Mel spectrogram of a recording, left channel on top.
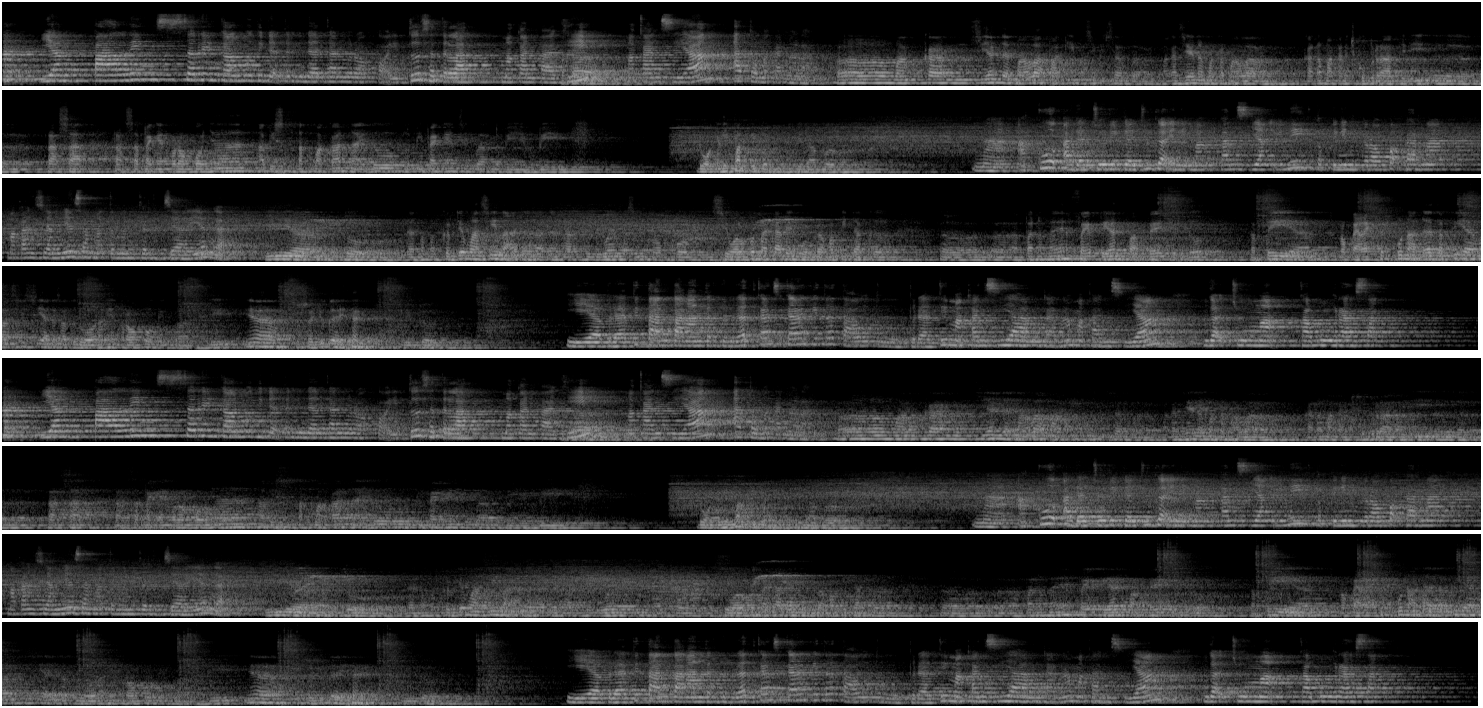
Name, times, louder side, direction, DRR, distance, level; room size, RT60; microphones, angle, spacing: voice 1, 0.0-4.7 5.0-5.9 6.2-8.3 24.5-29.2 29.6-31.9 50.0-58.1, left 1 dB, 5° left, 0 dB, 0.5 m, -31 dB
voice 2, 5.6-6.1 8.3-12.8 13.0-20.6 21.7-23.3 32.2-48.7, left 1 dB, 85° left, 1 dB, 1.0 m, -33 dB
sound 1, 21.4-37.4, right 1 dB, 60° right, 1.3 m, -43 dB
Camera, 41.1-41.4 42.1-42.4 43.1-43.4 44.1-44.4 45.1-45.3 46.1-46.4 47.1-47.4 48.1-48.3 49.1-49.3, right 2 dB, 35° right, 1.5 m, -45 dB
8.0 x 5.2 x 6.4 m, 2.7 s
head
